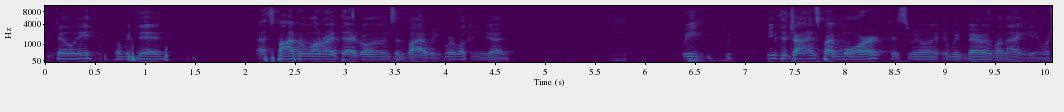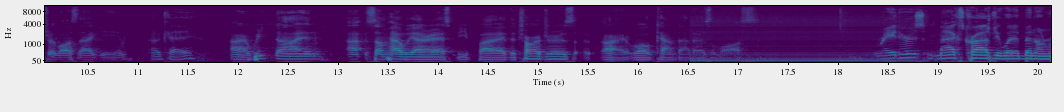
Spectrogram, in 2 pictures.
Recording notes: (SOUND DISCLAIMER, MUST RAISE YOUR VOLUME UP). (We are getting back in the swing of things, so we do apologize!).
